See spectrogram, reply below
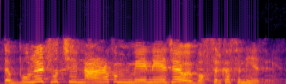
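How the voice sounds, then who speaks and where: A young woman with a Bangladeshi accent telling her personal story in a radio interview, halting and repeating herself. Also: high-pitched. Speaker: guest telling own life story. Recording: dull lo-fi radio audio, background music.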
